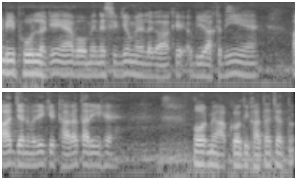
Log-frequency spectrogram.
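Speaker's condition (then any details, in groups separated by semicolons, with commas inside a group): No condition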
